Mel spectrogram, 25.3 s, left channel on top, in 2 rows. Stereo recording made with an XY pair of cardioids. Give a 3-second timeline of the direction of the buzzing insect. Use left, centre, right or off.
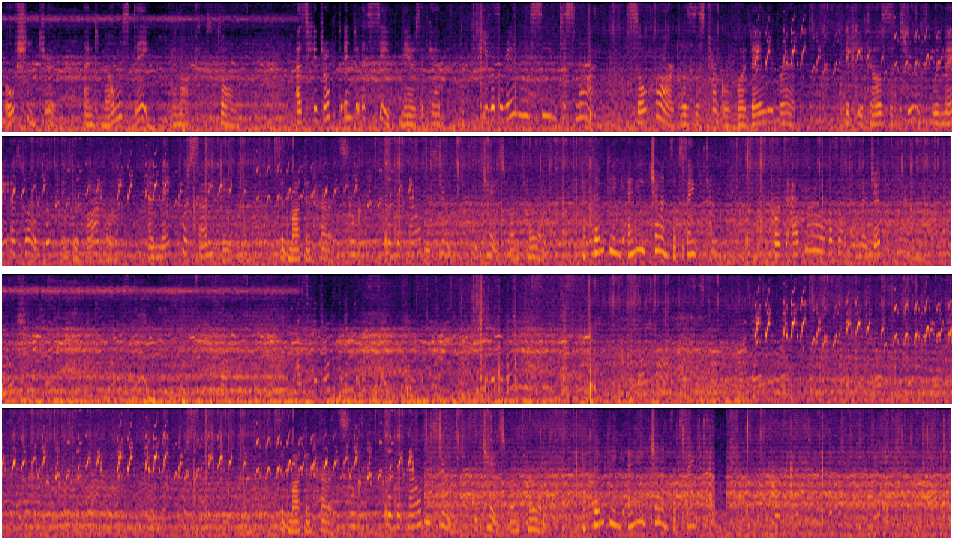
right, right, right, right, right, centre, left, left, left.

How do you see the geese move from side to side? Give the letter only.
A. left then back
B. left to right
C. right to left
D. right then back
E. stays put
E.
